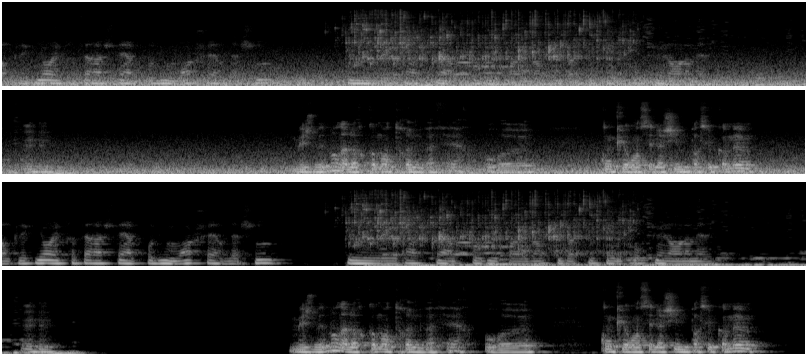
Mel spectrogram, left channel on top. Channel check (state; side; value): noise; left; rumble, 2 dB below the sound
